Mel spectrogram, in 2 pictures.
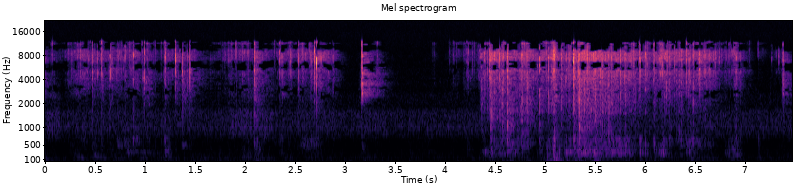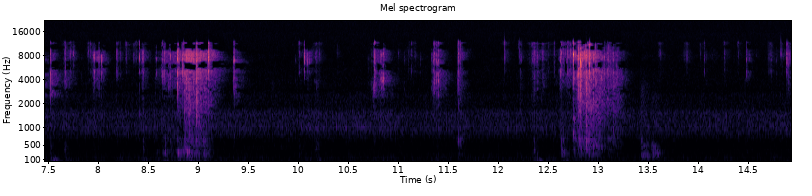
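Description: A small black utility blade scrapes and cuts a grid pattern into the surface of a solid rectangular bar of green soap held in the hands, flaking off chips. Bright, crisp scraping and crunching bursts come in an irregular rhythm, with one longer continuous scrape in the middle, over a faint steady hiss.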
